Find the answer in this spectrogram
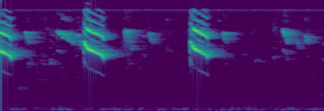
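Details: Female kecial kuning, a white-eye kept by a bird hobbyist in Lombok, calling with replies from others: loud falling whistled slurs roughly every one to one and a half seconds, soft high chirps between.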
